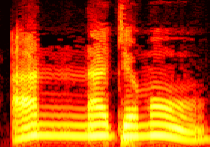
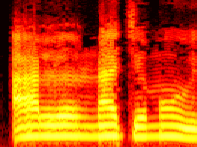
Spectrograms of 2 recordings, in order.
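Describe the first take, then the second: First: The l merges into a doubled n sound. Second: The article is said with a clear l sound. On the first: The speaker calls it right. "Alnya nggak bunyi" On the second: The speaker calls it wrong. "nggak boleh dibaca al-najmu"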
